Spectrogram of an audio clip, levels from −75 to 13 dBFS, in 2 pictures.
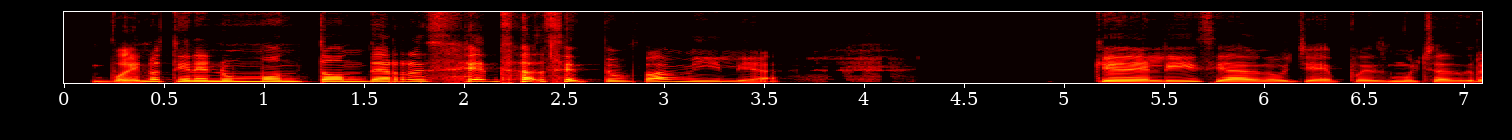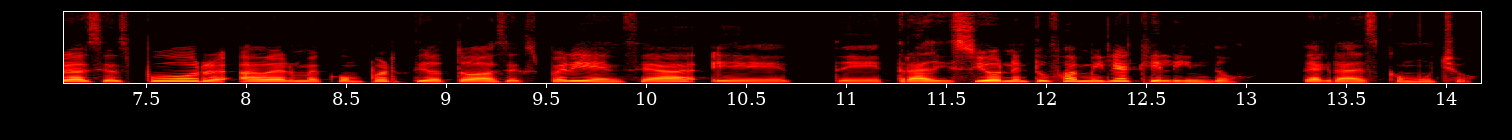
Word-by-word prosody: Bueno, 220 +5 +2
tienen 245 -1 +5
un 255 +1 +4
montón 260 +1 +4
de 265 0 +6
recetas 285 -1 +2
en 255 -3 +6
tu 245 -2 -2
familia. 240 -3 -1 1.5
Qué 230 -2 +4
delicia. 210 -1 +1
Oye, 205 -3 -4
pues 200 0 -6
muchas 205 -2 -4
gracias, 205 0 -1
por 235 -2 0
haberme 205 -2 0
compartido 215 +1 -5
toda 190 0 0
esa 195 0 -7
experiencia, 195 0 -2
eh, 190 -5 -6 0.2
de 185 -1 -6
tradición 190 +3 +1
en 205 - -4
tu 220 0 -3
familia. 230 +1 0
Qué 220 -2 -2
lindo. 180 -4 -6 0.3
Te - - -3
agradezco 185 -1 -3
mucho. 185 0 -8
210 Hz, 135 wpm, -23 LUFS, 195-240 Hz, 1.5 s, de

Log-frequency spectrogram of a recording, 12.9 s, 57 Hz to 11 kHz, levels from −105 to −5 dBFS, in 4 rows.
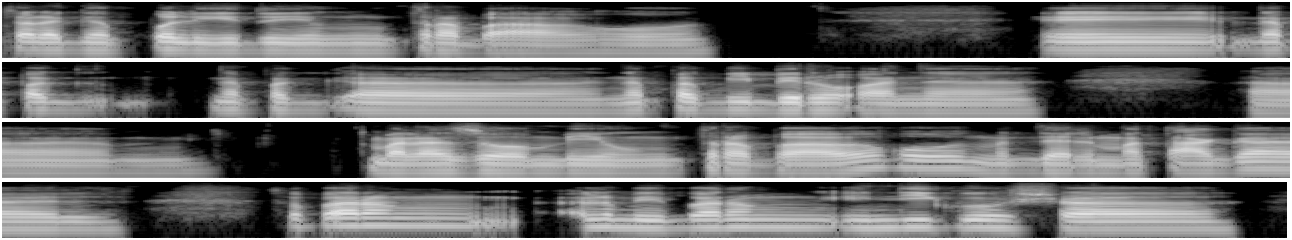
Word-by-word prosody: talaga 130 -1 +2
pulido 125 -2 0
yung 115 0 -5
trabaho 110 -3 0
ko. 105 0 -6 1.0
Eh, 135 0 +3
napag 130 0 -2 0.3
napag, 130 -2 -5
ah, 115 -2 0
napagbibiruan 125 -1 0
na, 110 -1 -4 0.7
ah, 105 -1 -4 0.6
mala 110 0 +6
zombie 110 -1 +1
yung 105 0 -6
trabaho 110 -2 +4
ko 155 - 0 0.2
dahil 110 -1 -1
matagal. 135 +4 +1 0.4
So 175 - -6
parang 190 -1 +3 0.2
alam 170 - -1
mo - - +1
yun 155 - -14
parang 165 +1 +3
hindi 155 +1 -2
ko 160 -1 0
siya 140 -1 +3
125 Hz, 130 wpm, -26 LUFS, 110-140 Hz, 1.0 s, mala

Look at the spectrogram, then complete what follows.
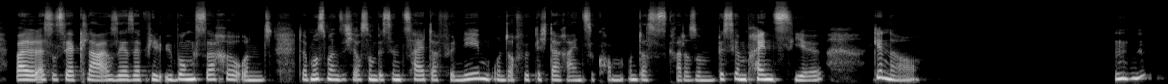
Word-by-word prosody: weil 215 0 +5
es 220 - -1
ist 220 0 +1
ja 210 - +2
klar 210 -1 0
sehr, 210 0 +1
sehr 210 +1 -1
viel 210 0 -1
Übungssache 230 +1 +2
und 195 +1 -2 0.3
da 220 - -4
muss 230 +1 +3
man 225 -2 +2
sich 220 +1 -4
auch - - -3
so 220 0 +1
'n - - +4
bisschen 215 +1 0
Zeit 215 0 -2
dafür 205 -1 -6
nehmen 245 +5 +2
und 215 -3 -3
auch - - -10
wirklich 215 0 -6
da 205 - -2
reinzukommen, 200 +1 -6
und 220 -1 -1
das 210 0 -3
ist - - +1
gerade 195 0 -8
so 195 0 -4
'n 190 0 -3
bisschen 235 0 +3
mein 230 -1 +6
Ziel. 200 -2 +2 0.5
Genau. 225 -7 +1 1.9
Mhm. 280 +7 +1
215 Hz, 190 wpm, -19 LUFS, 205-230 Hz, 1.9 s, mein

